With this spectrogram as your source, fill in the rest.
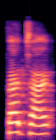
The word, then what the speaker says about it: pad thai: a peanut beef pad thai, or is it pod thai? I'm not sure how to pronounce that correctly. Pad thai.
